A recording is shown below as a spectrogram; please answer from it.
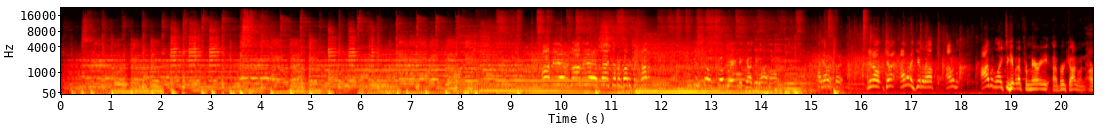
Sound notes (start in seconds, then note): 0.6 lively music; 7.0 audience applauding; 11.4 lively music continues; 15.3 audience applauding continues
